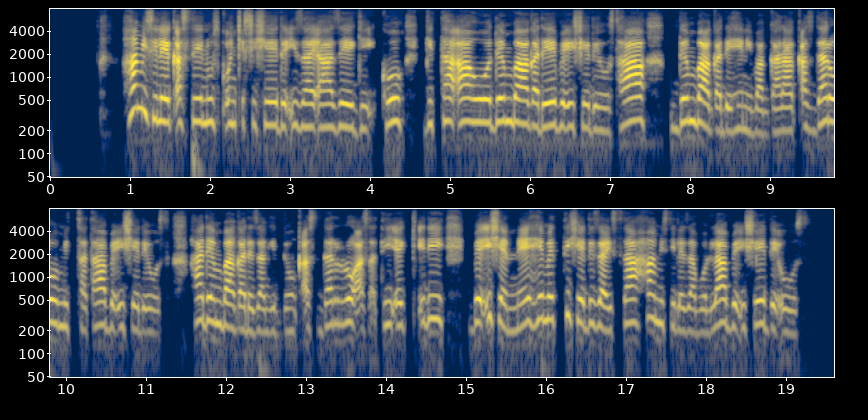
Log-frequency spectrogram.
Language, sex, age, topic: Gamo, female, 18-24, agriculture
